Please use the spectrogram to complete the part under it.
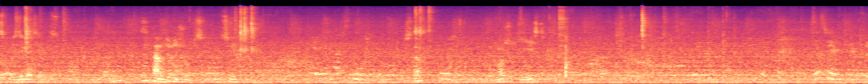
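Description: A microphone crackles and knocks as a man handles its cable.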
